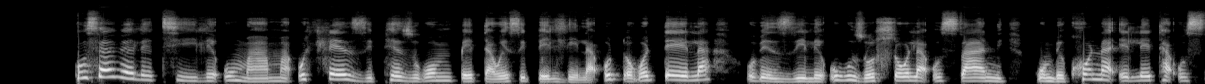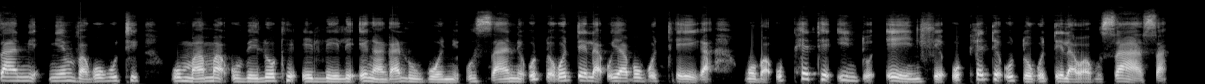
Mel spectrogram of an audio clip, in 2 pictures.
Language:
North Ndebele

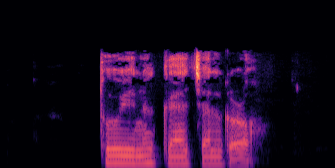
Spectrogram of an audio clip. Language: Kati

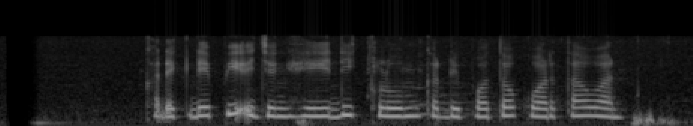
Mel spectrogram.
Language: Sundanese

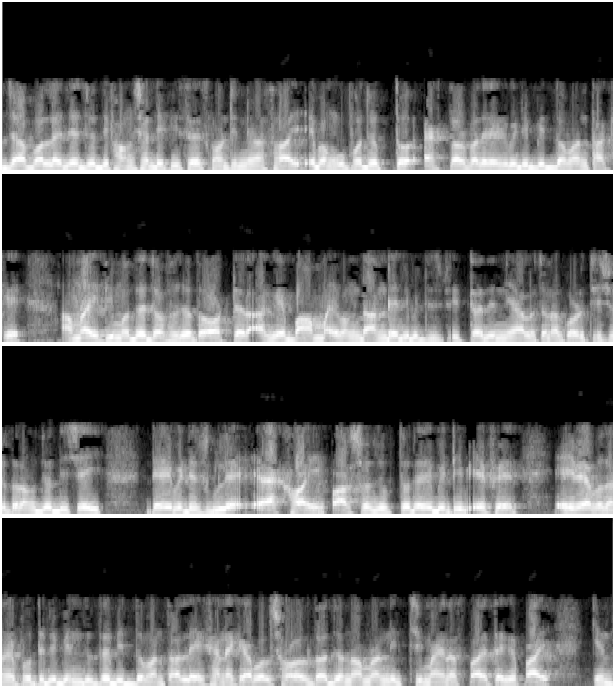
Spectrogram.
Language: Bangla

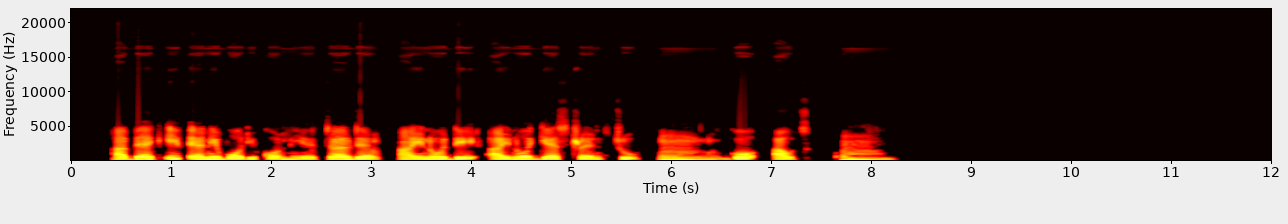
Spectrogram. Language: Nigerian Pidgin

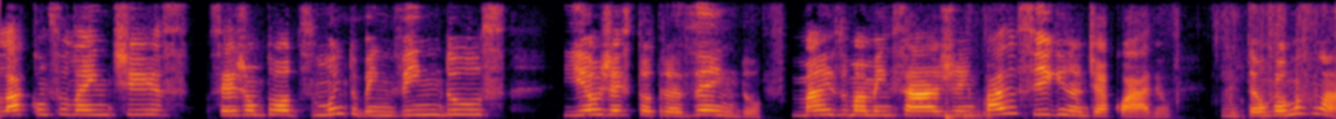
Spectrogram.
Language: Portuguese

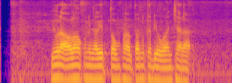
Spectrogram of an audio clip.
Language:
Sundanese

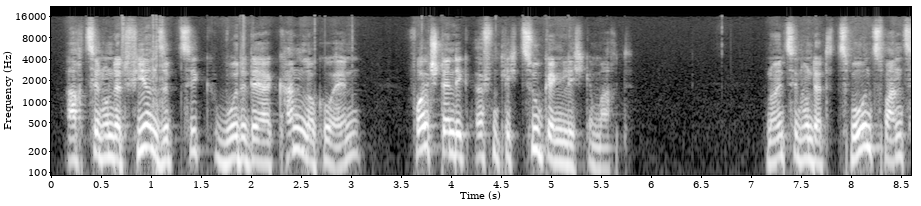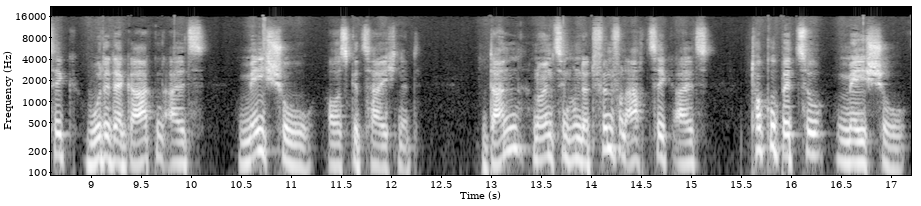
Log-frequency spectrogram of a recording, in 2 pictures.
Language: German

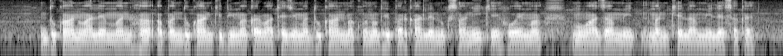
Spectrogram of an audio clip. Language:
Chhattisgarhi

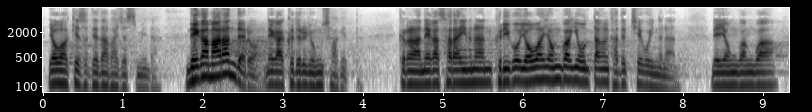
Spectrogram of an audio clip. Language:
Korean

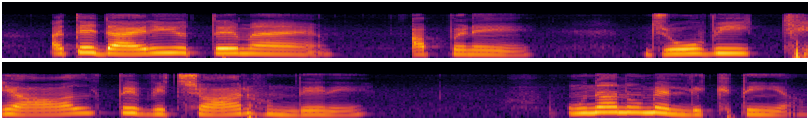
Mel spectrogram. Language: Punjabi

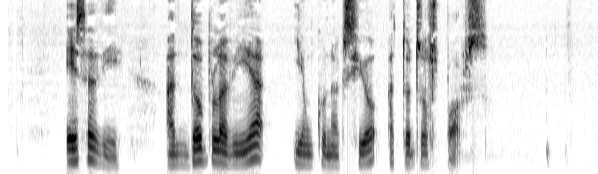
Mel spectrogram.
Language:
Catalan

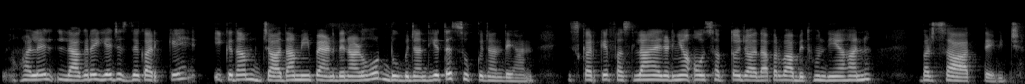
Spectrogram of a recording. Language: Punjabi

